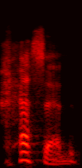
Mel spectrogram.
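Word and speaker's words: חסד: So in the Hebrew scriptures, Hesed, and it's actually pronounced chesed, but I'm not going to try that the whole time.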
